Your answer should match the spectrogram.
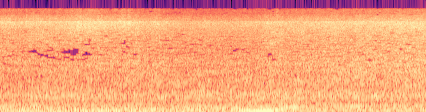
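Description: Car driving slowly through a flooded street, its tyres pushing through the water in a steady wash over the low sound of the engine.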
